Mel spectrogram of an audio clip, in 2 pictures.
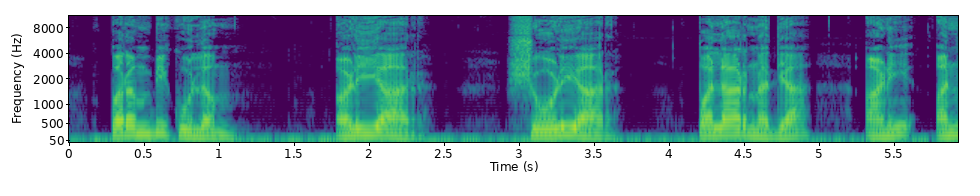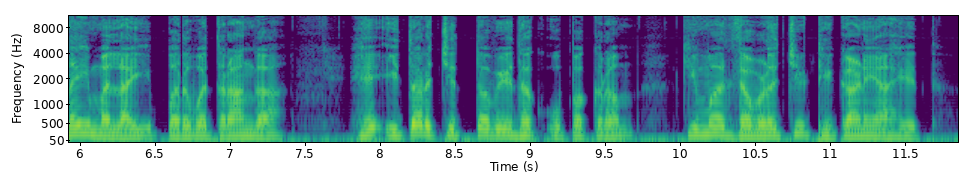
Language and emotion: Marathi, neutral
